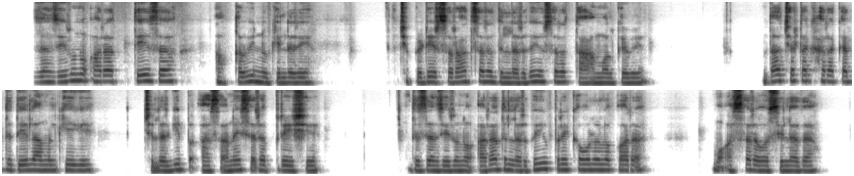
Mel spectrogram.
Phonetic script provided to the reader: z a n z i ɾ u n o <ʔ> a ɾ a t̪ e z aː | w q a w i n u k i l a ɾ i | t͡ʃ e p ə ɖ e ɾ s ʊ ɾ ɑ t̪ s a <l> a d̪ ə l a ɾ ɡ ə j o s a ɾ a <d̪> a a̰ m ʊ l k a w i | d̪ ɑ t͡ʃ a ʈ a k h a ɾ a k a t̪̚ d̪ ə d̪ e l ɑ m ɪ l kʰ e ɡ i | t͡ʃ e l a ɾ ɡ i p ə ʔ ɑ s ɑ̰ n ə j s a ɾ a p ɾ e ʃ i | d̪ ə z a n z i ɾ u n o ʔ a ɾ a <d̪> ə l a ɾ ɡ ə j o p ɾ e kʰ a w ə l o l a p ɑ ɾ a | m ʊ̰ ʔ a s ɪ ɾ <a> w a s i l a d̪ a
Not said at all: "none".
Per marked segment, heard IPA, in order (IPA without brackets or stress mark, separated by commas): ʔ, ɾ, t̪, d̪, a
